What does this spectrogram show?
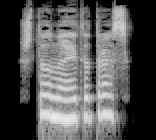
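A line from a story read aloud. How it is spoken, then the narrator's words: Sighed. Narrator (Russian): Вздохнула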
